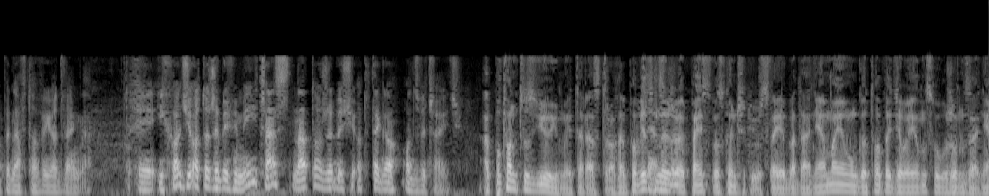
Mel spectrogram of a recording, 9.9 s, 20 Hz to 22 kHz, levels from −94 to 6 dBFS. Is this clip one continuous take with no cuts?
yes; 0 cuts

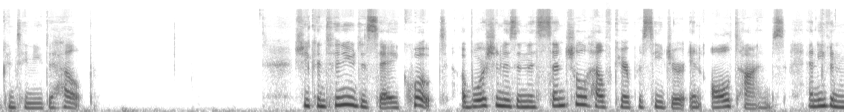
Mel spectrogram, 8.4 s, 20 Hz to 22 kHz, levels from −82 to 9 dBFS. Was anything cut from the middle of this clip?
yes; 1 cut; at 4.5 s

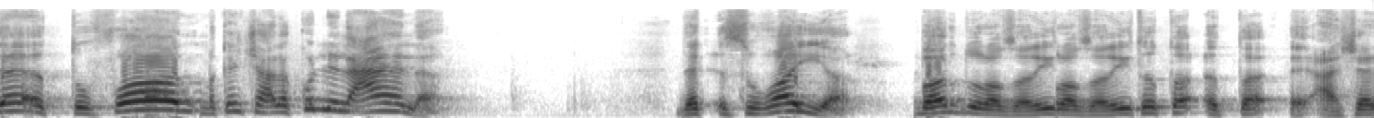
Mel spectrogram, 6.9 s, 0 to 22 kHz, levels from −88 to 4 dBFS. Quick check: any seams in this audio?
yes; 4 cuts; at 1.0 s, 3.5 s, 4.6 s, 5.3 s

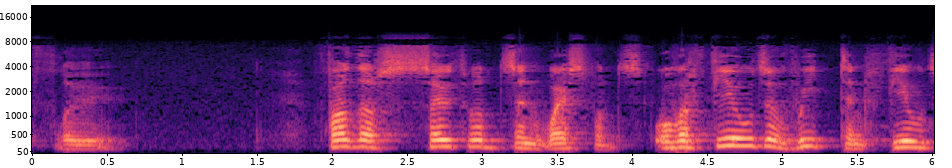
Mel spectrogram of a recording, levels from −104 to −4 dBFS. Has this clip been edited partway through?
yes; 1 cut; at 4.1 s

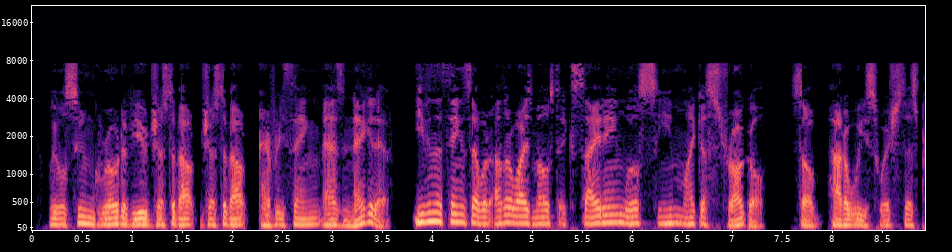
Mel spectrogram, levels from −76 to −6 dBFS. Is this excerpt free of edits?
no; 4 cuts; at 1.7 s, 3.7 s, 5.0 s, 7.5 s

